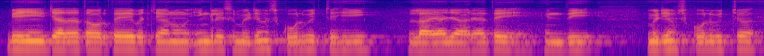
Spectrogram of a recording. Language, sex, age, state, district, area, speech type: Punjabi, male, 30-45, Punjab, Fatehgarh Sahib, rural, spontaneous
